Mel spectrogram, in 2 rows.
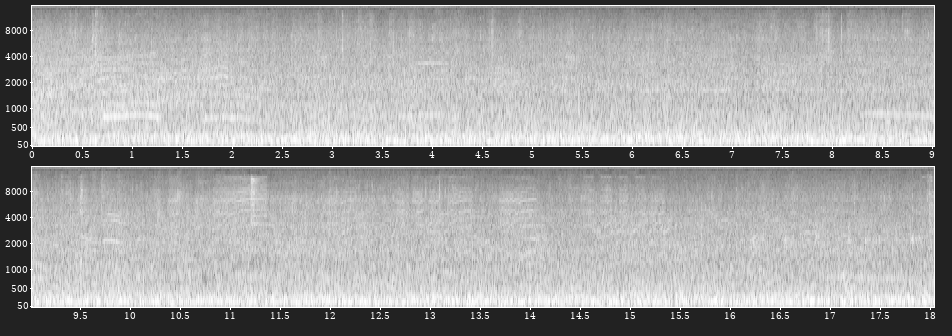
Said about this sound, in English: So 43 cars roar to life on pit road here at the Martinsville Speedway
